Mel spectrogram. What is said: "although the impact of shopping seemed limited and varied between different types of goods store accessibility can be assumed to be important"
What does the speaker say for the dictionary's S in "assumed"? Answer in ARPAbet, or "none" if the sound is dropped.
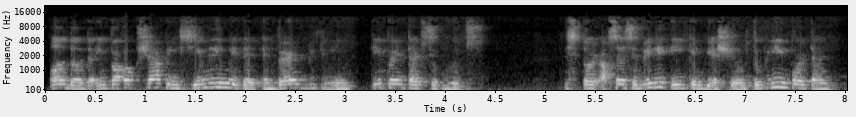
SH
